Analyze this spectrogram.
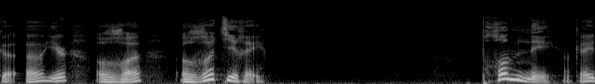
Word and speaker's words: promener: Promener. Okay, don't insist on this here. Okay, so it will go like promener, promener. Forcer.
